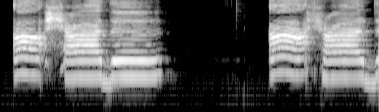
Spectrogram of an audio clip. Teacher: دال جب دیکھیں گے تو وہ ہوتا ہے حروف قلقلہ میں سے، تو حروف قلقلہ جب ساکن ہوتا ہے تو حروف قلقلہ کو ہلا کے پڑھتے ہیں۔ اب جب ہم دال کو ساکن کریں گے تو اس کو ہلائیں گے بھی، کیسے؟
